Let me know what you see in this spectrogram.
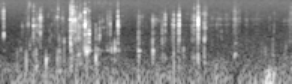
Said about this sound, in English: Once you get to Quartzsite, I got to take a sip of water.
